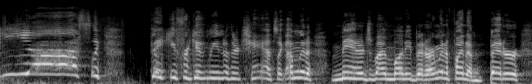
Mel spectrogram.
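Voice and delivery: high, elated yell of thanks; overjoyed relief. Acted. Forgiven debtor thanking the master, overjoyed and high-pitched. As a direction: gush with giddy, rushing gratitude. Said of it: "how would you feel if that was you".

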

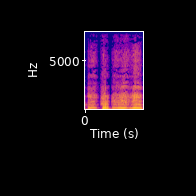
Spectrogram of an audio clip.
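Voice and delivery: sharp mock gasps for air; demonstrated gasp. Shown as a demonstration. Host showing a caller the cold shower effect, mock gasping. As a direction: gasp as if under cold water. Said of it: "it makes you go".

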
